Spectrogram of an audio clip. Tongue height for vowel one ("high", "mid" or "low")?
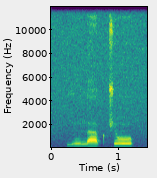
high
